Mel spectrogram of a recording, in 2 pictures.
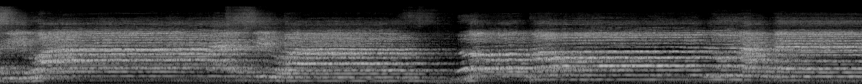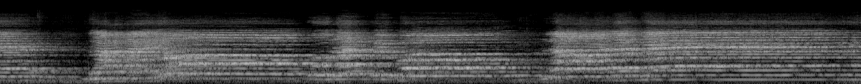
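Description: A choir singing in several-part harmony, in long held phrases that break briefly about every four to five seconds.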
